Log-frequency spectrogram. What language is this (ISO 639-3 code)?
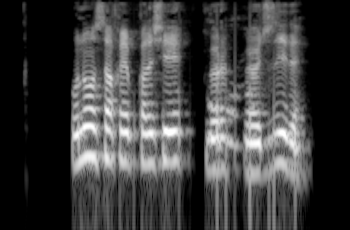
uig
